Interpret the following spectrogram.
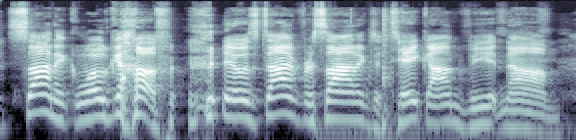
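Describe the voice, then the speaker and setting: A podcast host reads fan fiction aloud in a casual, comedic way, often breaking into laughter and stumbling over words. His high-pitched voice is bright and forceful, and he keeps a measured pace.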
